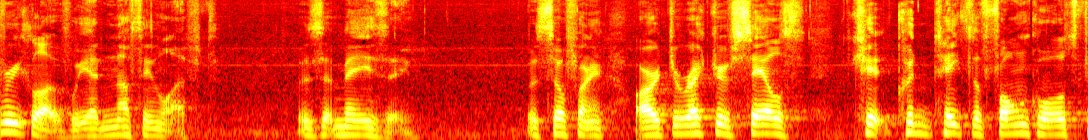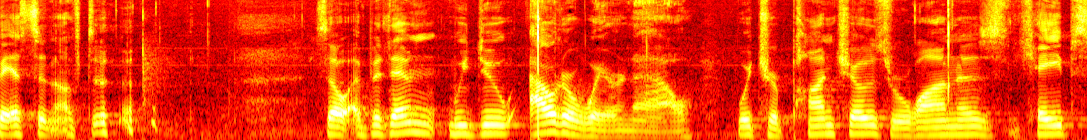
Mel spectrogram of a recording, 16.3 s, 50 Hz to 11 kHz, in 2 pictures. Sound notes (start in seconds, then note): 8.9 laughs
